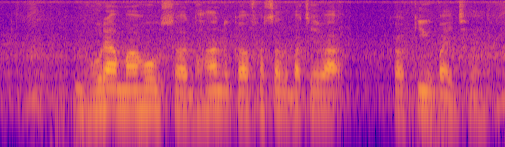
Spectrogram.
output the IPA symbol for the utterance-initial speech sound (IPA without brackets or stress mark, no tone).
bʱ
